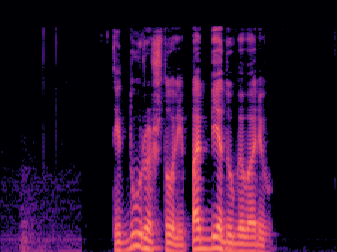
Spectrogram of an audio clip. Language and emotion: Russian, angry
